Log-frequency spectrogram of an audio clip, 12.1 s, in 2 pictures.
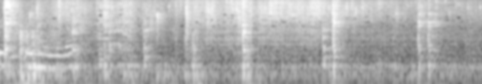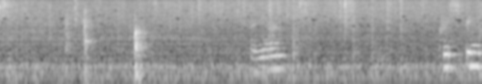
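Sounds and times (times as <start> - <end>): spatula scraping a pan: 0.0 - 4.4
food sizzling in oil: 0.0 - 12.0.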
